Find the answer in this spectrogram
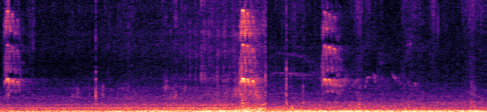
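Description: A few short bird calls, about a second in and again at about three and four seconds, over a low steady rumble with a faint hum.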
